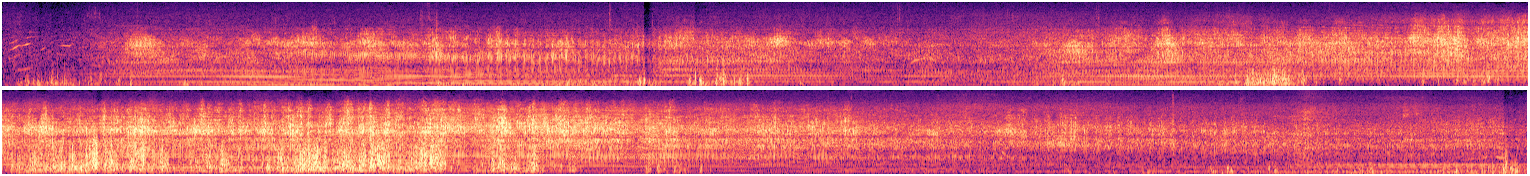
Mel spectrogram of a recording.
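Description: Propeller engine of a Silence Twister aerobatic plane flying a display. The engine note falls in pitch as the plane passes in the first few seconds, then grows loudest during a close pass in the middle.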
